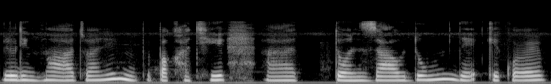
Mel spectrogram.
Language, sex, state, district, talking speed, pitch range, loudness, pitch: Mizo, female, Mizoram, Aizawl, 120 wpm, 185-200 Hz, -18 LUFS, 190 Hz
